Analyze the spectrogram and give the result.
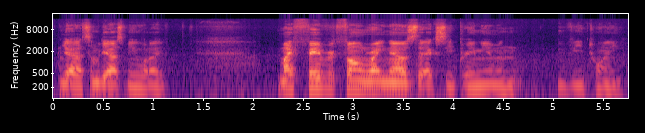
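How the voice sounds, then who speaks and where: A man's voice: on the low side, animated, brisk, a bit bright. A man live-streaming on a handheld phone, chatting loosely with viewers about phones and whatever comes up, wandering outdoors now and then. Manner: rambling, loose, full of restarts and asides. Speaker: tech live-streamer answering viewer questions. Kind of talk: casual live-stream chat. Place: walking around, partly outdoors.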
